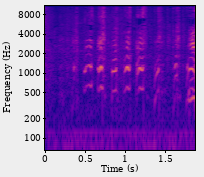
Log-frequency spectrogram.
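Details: Finnegan, a pet fox, chatters while being scratched: a rapid string of short, harmonic yips, about six or seven per second, rising and falling in loudness, with a person's voice nearby.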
